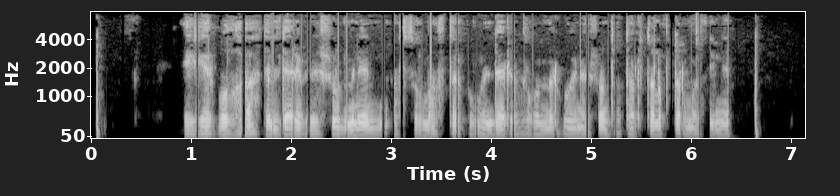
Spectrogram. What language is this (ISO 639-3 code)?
bak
